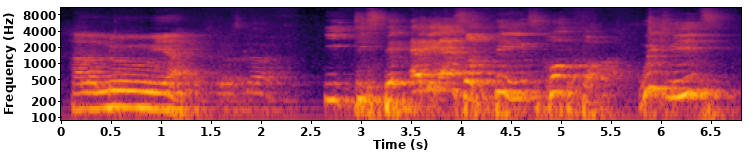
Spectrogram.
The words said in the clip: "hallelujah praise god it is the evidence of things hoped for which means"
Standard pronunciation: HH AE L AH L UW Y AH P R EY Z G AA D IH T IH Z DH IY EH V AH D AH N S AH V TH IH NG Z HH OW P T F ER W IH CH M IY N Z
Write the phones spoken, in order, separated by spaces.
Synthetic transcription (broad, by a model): HH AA L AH L UW Y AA IH T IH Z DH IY EH V AH D AH N S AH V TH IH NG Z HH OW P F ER W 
